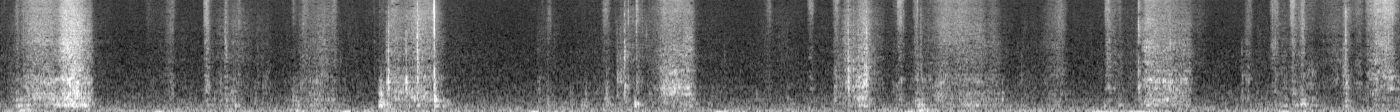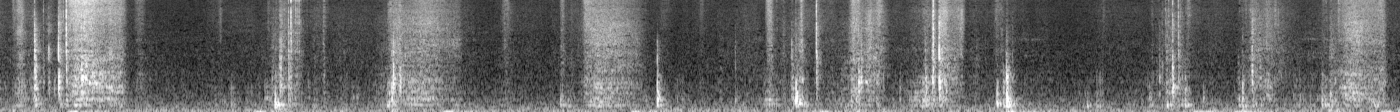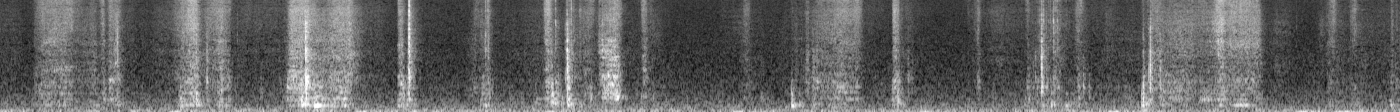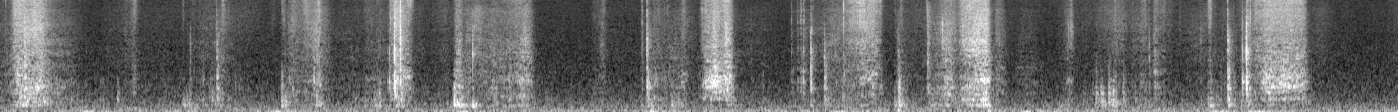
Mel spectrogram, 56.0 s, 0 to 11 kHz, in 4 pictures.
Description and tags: wood 02b socks shuffle
Shuffling on a wooden floor: socks. Recorded with a ZOOM H2 in a basement of a house: a large wooden table placed on a carpet over concrete. Normalized with Audacity.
